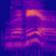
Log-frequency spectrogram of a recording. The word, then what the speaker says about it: Revere: Um I I you know the name of course has a certain first of all it's revere right which is a word of great August meaning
